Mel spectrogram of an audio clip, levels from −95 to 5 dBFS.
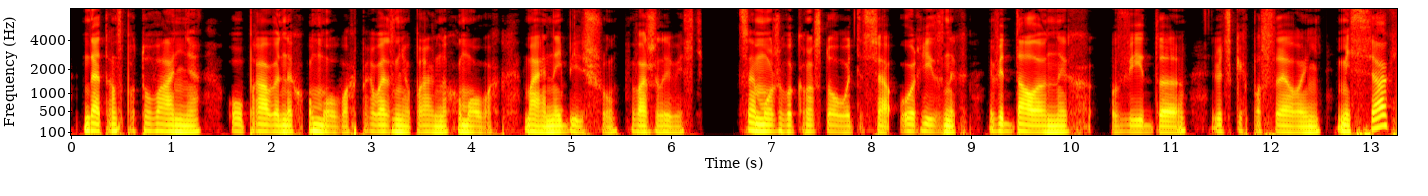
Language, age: Ukrainian, 20-39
